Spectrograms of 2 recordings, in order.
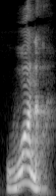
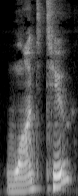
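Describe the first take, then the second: First: The words are blended into a reduced form. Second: Both words are said fully and separately.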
